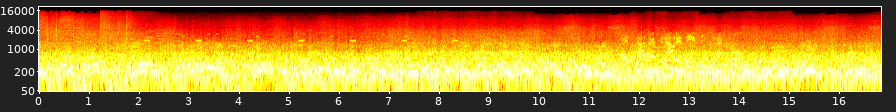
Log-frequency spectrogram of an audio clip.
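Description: A jet ski engine roars and revs up and down.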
